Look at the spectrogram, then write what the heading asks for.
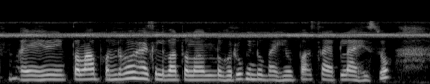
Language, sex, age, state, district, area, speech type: Assamese, female, 30-45, Assam, Morigaon, rural, spontaneous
